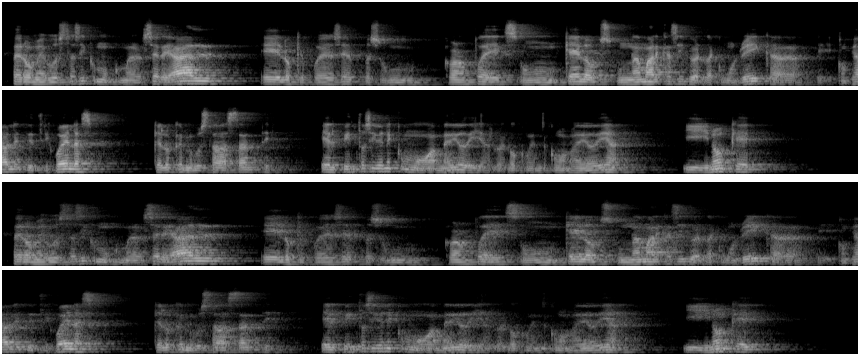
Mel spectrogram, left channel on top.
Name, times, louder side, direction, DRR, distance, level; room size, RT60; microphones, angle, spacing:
voice 1, 0.1-2.1 2.6-4.1 4.4-9.6 10.1-11.2 11.8-14.7 15.4-16.0, left 3 dB, 50° left, 7 dB, 0.6 m, -28 dB
9.0 x 6.9 x 2.9 m, 1.0 s
head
